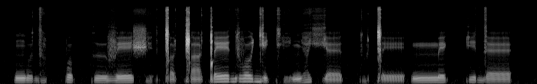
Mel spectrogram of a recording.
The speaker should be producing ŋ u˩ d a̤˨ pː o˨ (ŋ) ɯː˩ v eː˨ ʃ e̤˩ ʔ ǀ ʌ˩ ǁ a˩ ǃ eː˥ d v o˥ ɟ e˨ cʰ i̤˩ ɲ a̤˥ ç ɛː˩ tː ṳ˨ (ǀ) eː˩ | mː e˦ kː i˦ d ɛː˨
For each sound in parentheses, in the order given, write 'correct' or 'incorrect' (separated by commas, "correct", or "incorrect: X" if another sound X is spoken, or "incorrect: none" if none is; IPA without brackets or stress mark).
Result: incorrect: kː, correct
